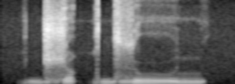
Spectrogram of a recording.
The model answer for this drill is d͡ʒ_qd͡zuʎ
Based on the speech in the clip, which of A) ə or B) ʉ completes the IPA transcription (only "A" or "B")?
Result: A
